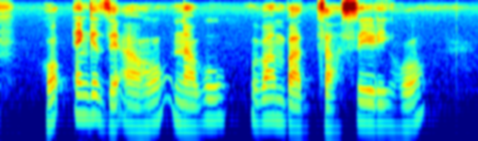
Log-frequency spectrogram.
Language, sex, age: Venda, male, 22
